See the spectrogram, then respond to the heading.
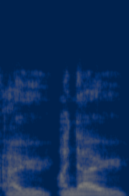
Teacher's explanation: You just gotta get everything almost up into the tip of your nose, and just also the long O sound. There's an R in there somewhere and a W, like an OW.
